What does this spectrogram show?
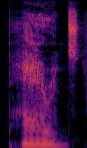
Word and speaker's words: parents: classic Spanish mispronunciation parents the first a is pronounced pair parents not par parents part from her the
